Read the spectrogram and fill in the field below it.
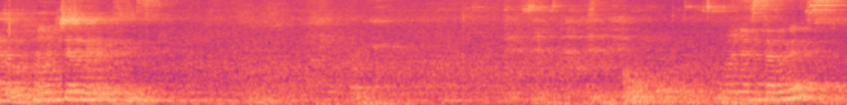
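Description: A man speaks calmly into a microphone, echoing in a large hall.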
